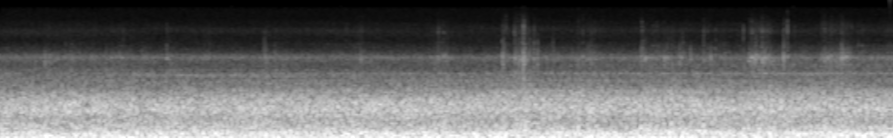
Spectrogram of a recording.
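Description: Steady low rumble of wind buffeting the microphone of a camera riding on a crane-hoisted load, with a few faint high ticks in the middle and later on.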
